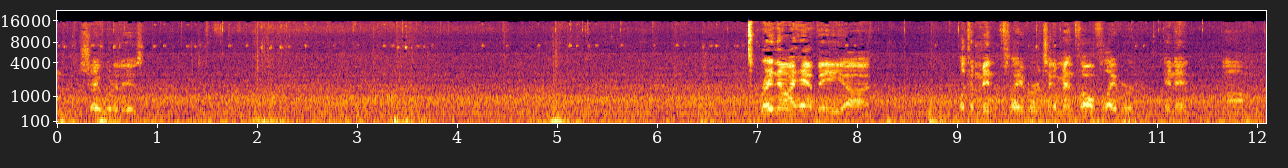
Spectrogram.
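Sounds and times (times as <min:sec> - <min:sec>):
low rumble inside vehicle cabin: 0:00.0 - 0:12.0.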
